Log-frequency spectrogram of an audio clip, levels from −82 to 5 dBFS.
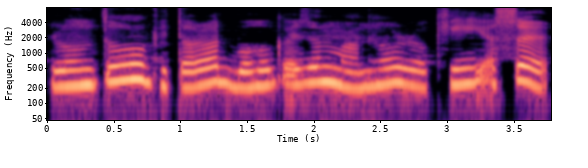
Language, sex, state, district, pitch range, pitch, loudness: Assamese, male, Assam, Sonitpur, 225-260 Hz, 240 Hz, -14 LUFS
